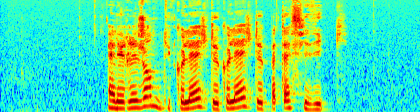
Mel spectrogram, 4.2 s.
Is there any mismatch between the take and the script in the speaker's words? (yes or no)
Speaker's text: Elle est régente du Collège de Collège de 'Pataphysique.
no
